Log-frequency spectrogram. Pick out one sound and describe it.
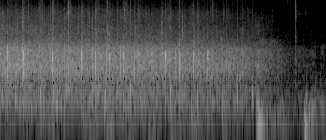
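An audience applauds in a large hall, fading out.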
